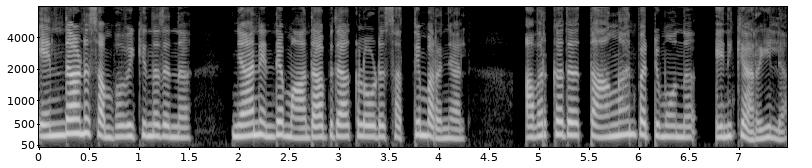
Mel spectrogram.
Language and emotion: Malayalam, fearful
